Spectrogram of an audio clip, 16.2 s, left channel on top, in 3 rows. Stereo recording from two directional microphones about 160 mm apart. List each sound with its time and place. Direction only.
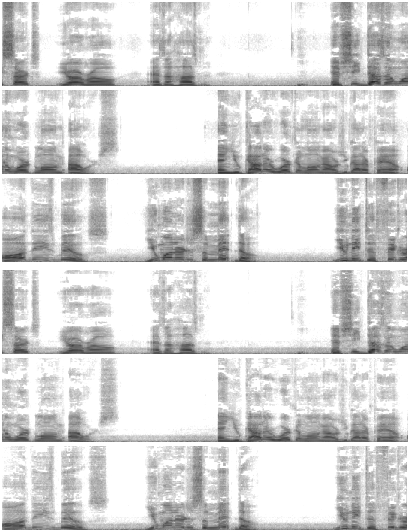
0.1 s speech: 15° left (ahead or behind)
4.4 s speech: 15° left (ahead or behind)
8.3 s speech: 15° left (ahead or behind)
15.2 s speech: 15° left (ahead or behind)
